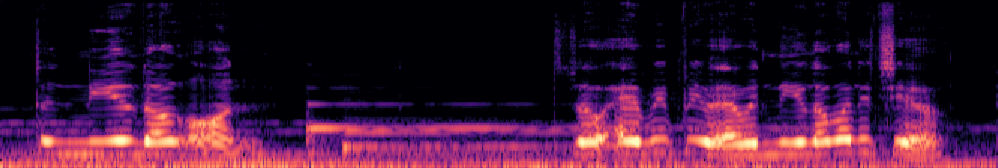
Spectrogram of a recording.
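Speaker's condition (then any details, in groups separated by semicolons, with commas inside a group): Cerebral palsy; lifelong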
